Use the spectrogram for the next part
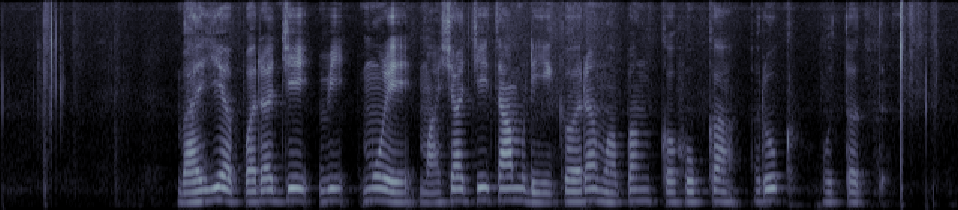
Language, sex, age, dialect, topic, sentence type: Marathi, male, 18-24, Southern Konkan, agriculture, statement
